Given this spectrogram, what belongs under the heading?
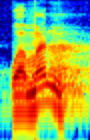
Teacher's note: nun sukun bertemu Hamzah namanya bacaan idhar halq jika kita mendengar kata izhar maka itu dibaca jelas tanpa mendengung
